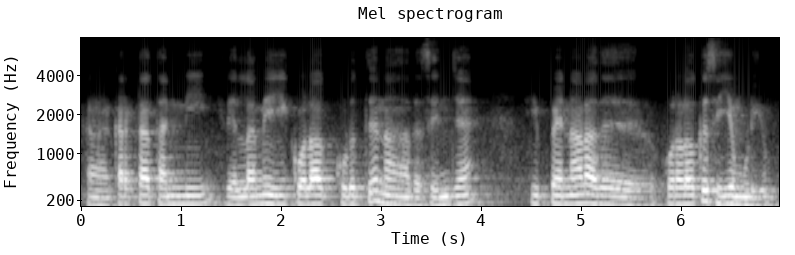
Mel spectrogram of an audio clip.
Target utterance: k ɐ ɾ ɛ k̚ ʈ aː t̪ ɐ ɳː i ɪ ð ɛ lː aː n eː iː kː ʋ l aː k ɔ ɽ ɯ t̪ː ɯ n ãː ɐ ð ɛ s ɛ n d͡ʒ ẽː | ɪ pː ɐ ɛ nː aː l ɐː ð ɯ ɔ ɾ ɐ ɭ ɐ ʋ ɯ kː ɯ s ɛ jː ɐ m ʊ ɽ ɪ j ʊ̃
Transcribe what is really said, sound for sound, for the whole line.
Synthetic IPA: k ɐ ɾ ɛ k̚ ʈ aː t̪ ɐ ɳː i ɪ ð ɛ lː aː m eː iː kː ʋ l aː k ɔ ɽ ɯ t̪ː ɯ n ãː ɐ ð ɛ s ɛ ɲ d͡ʒ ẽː | ɪ pː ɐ ɛ nː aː l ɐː ð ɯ ɔ ɾ ɐ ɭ ɐ ʋ ɯ kː ɯ s ɛ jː ɐ m ʊ ɽ ɪ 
